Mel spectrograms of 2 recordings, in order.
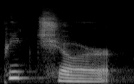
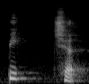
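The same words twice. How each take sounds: First: American accent, the final r is pronounced. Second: British accent, the final r is dropped.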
